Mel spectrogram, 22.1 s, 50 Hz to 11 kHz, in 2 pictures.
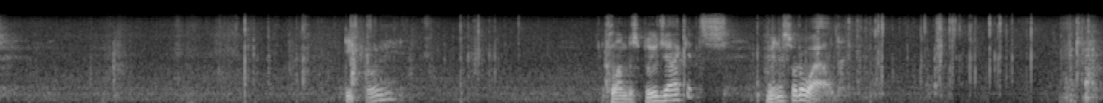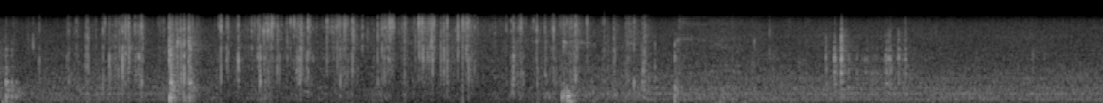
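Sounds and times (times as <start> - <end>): card pack wrapper crinkling: 2.2 - 5.2, 7.7 - 10.7, 11.3 - 17.6.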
